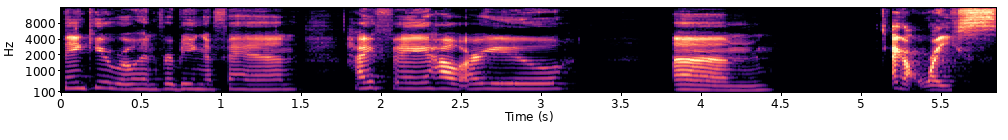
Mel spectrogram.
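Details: Woman with Tourette syndrome, diagnosed at age 12 and now 27, producing a repeated vocal tic phrase during a livestream; vocal tic (Tourette syndrome).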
